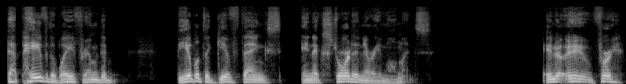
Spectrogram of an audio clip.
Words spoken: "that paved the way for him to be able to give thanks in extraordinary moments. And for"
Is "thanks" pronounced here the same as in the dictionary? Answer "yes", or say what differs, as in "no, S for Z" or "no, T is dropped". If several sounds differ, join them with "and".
yes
